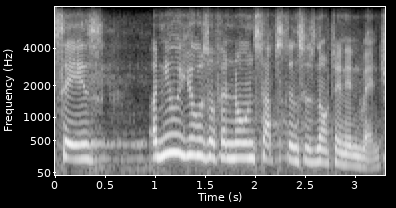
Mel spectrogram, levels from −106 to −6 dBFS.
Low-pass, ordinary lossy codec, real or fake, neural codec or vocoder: 7.2 kHz; Opus, 32 kbps; fake; codec, 16 kHz, 8 kbps, FreqCodec, larger model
